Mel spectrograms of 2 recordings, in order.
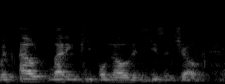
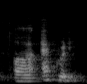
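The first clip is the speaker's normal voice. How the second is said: ordinary delivery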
